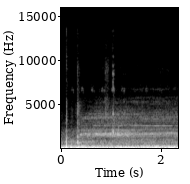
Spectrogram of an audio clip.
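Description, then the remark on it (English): An air conditioning unit kicks on at night and drones steadily, a constant low rumble with a broad airy hiss, a couple of faint ticks early on, and no voices. “Yeah, as you can hear, the air conditioning kicks on, but hey, just part of the noises of the night.”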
